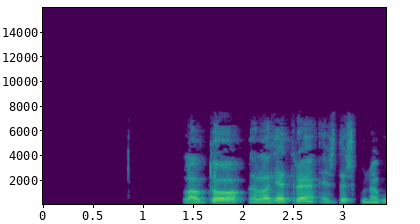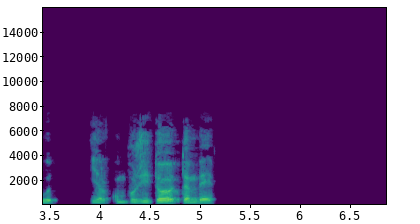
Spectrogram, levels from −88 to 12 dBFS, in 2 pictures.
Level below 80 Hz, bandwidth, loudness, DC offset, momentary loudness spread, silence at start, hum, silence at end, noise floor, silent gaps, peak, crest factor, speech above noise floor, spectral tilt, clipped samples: -64 dBFS; 7.2 kHz; -18 LUFS; under 0.1%; 12 LU; 1.4 s; none; 1.75 s; under -90 dBFS; 3.58-3.89 s; -2 dBFS; 18 dB; over 73 dB; -5 dB/octave; under 0.1%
